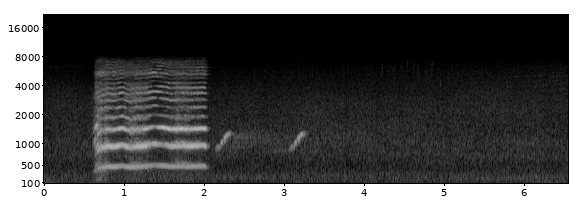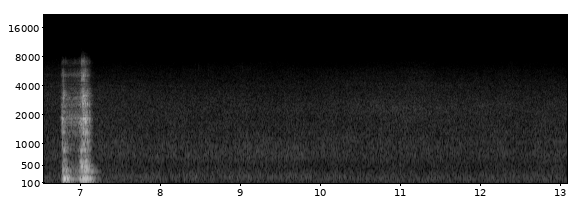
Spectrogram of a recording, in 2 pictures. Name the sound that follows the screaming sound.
bird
